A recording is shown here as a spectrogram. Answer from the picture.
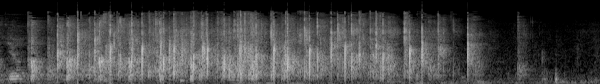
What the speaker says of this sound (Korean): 박수 치시죠.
